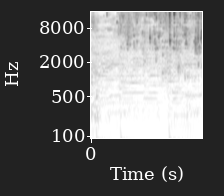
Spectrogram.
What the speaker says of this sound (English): you are gonna pour the contents of your first bowl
